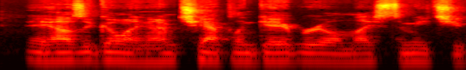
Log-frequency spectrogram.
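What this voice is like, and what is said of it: Soft-spoken Californian accent like Keanu Reeves. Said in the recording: “your American accent? ... a very straight Californian accent, but kind of more like a Keanu Reeves. So he would have been more softly spoken ... Really good.”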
